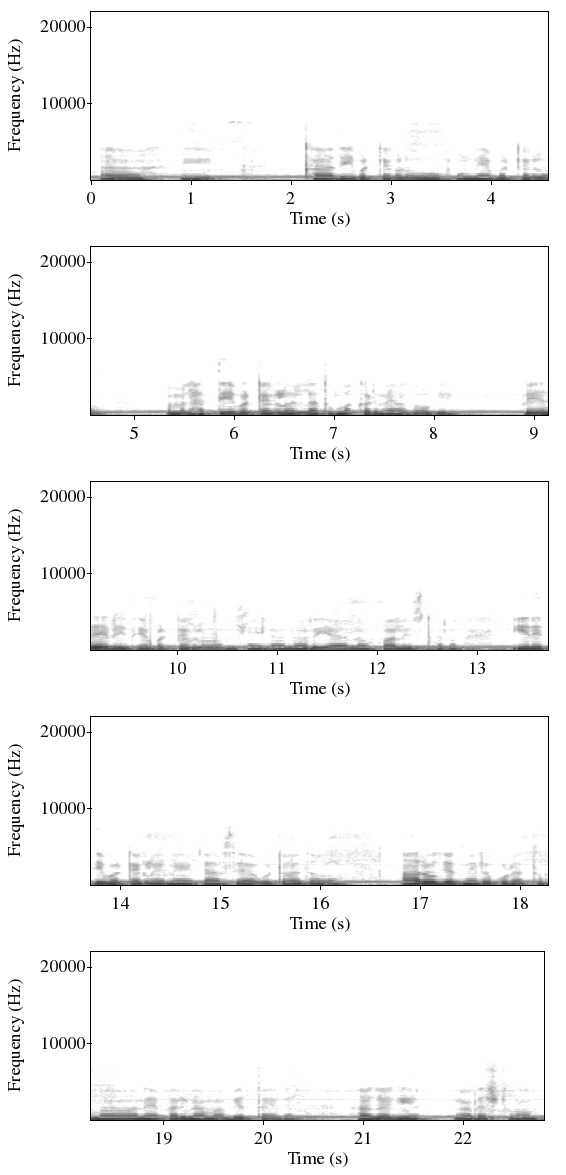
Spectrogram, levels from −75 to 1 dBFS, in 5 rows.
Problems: background sounds at intervals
